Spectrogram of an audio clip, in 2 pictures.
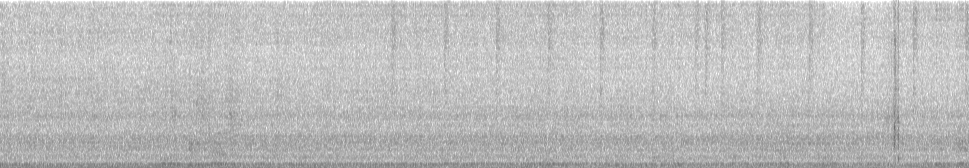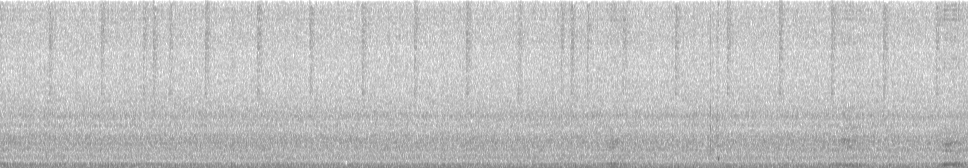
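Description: Steady low mechanical hum and rumble of room noise, with one sharp click about halfway through.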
